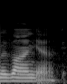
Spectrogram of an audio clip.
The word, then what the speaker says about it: lasagna: them see you coming like the silent G and lasagna Italian the Jewish guys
